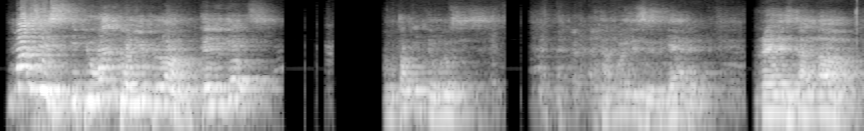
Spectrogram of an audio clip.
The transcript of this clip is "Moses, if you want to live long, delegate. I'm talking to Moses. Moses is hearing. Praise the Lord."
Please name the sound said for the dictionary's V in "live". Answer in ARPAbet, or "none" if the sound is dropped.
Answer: P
